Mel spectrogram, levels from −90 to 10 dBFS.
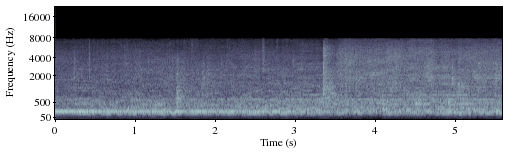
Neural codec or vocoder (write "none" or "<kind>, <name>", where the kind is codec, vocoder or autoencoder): codec, SNAC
